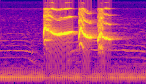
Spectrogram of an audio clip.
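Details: Oriental magpie-robin giving fighting song to provoke other birds: one long clear whistle dropping slightly in pitch, followed by two shorter bright whistled notes, with a faint low hum beneath.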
